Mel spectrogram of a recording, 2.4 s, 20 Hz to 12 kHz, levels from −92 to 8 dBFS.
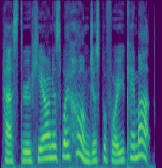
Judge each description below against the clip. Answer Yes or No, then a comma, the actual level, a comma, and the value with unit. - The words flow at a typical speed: No, fast, 320 wpm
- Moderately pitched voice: No, high, 210 Hz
